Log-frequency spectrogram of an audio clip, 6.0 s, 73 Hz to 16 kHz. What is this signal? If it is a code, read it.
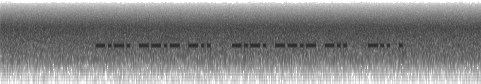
Morse code, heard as a keyed tone, machine-sent, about 31 wpm, 870 Hz, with radio static. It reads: CQD CQD DE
